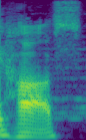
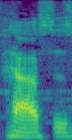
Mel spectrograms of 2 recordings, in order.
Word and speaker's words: Hass: hass avocados on the shelf and it is pronounced hass a lot of people say haas other people say hass there's a debate i got a phone call from rudolph hass's grandson telling me specifically how to pronounce his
